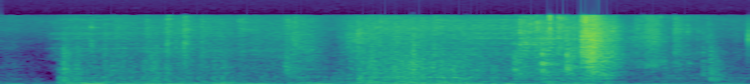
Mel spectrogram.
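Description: A wooden sliding door rumbles and rattles along its track.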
